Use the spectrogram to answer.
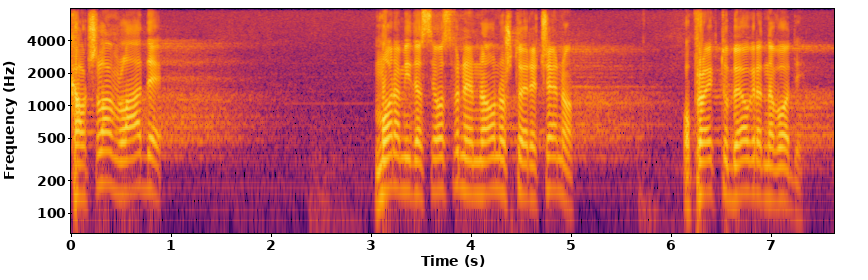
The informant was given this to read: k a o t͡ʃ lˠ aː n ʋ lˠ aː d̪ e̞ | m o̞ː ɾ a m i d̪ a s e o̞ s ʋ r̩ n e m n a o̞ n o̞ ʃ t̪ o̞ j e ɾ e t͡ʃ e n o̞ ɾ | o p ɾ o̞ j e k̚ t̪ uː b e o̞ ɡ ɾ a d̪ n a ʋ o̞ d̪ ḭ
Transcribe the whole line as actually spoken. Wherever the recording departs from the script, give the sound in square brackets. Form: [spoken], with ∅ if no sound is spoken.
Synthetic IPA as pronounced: k a o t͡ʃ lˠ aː n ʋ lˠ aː d̪ e̞ | m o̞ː ɾ a m i d̪ a s e o̞ s ʋ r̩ n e m n a o̞ n o̞ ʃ t̪ o̞ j e ɾ e t͡ʃ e n o̞ [∅] | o p ɾ o̞ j e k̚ t̪ [u] b e o̞ ɡ ɾ a d̪ n a ʋ o̞ d̪ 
